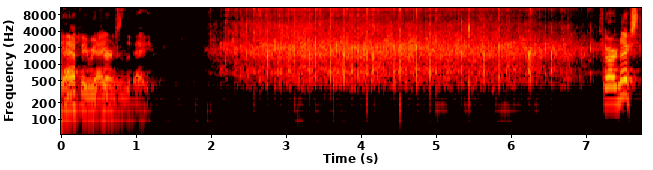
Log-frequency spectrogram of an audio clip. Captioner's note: applause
